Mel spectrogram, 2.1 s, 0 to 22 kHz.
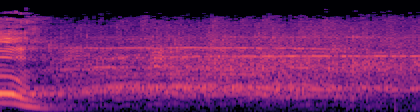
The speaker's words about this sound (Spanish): Estamos muy contentos de estar aquí esta noche eh, siendo parte de estos los festejos del 80 aniversario de Radio UNAM, para el cual pedimos un aplauso.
